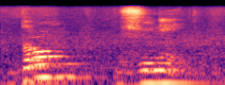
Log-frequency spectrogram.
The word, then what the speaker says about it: bonne journée: And it's pronounced as bonne journée.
